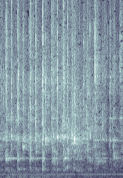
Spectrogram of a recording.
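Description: A spring-coil hand whisk clicking rapidly against the sides of a glass bowl as it stirs a thin liquid yeast mixture, with a steady tone running underneath.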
